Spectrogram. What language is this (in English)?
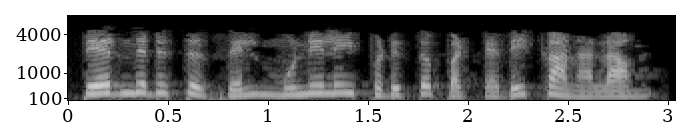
Tamil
